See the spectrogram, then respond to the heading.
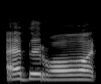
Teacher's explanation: اب با پہ کلکلا ہوگا، اب ہلا کے پڑھیں گے · اب یہ را جو ہے موٹا پڑھا جائے گا کیونکہ صبر کے ساتھ ہے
